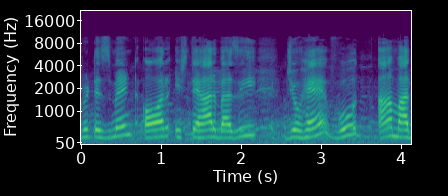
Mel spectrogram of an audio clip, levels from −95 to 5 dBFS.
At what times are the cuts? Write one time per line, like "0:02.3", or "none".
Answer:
none

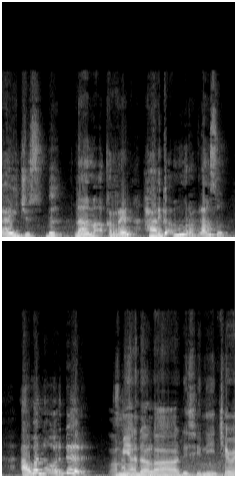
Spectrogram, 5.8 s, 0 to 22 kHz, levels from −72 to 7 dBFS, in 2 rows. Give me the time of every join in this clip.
0:04.3

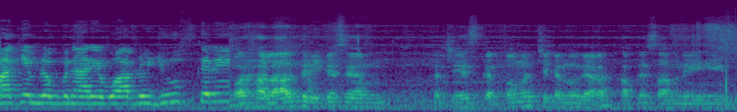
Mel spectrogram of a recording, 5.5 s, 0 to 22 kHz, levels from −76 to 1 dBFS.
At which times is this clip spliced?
0:01.3

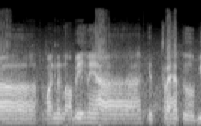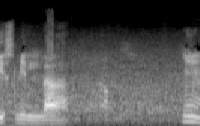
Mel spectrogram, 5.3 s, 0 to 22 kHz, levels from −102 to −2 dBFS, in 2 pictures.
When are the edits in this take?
0:01.9
0:03.7

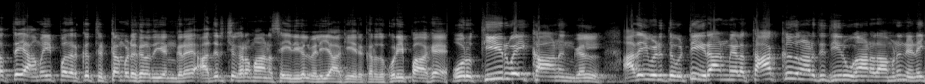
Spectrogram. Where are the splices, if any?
0:04.5

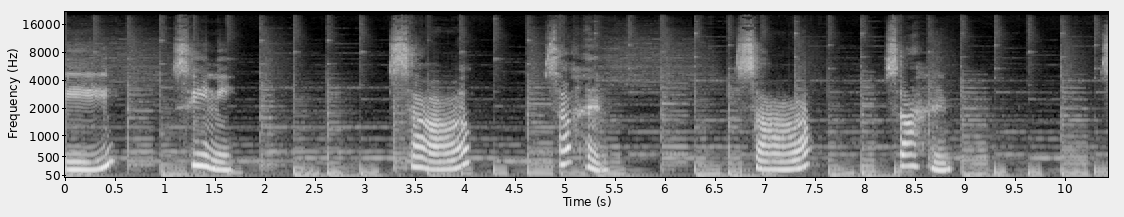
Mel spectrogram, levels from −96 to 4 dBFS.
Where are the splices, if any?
0:01.7
0:03.4

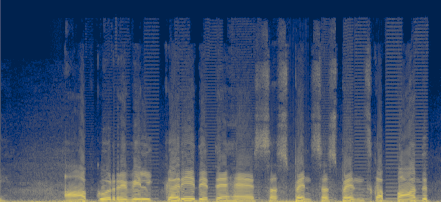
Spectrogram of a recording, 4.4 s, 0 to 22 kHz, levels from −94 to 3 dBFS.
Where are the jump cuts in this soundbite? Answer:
none

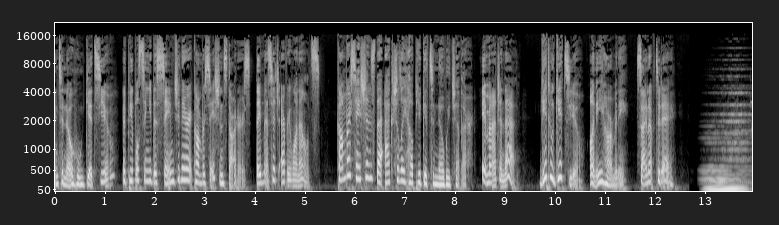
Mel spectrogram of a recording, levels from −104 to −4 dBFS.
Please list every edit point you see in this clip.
0:12.7

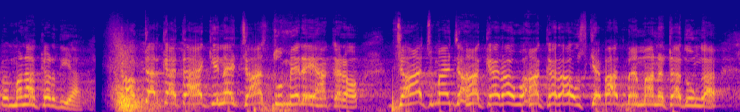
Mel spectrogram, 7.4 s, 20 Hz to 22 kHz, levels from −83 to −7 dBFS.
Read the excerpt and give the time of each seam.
0:01.2

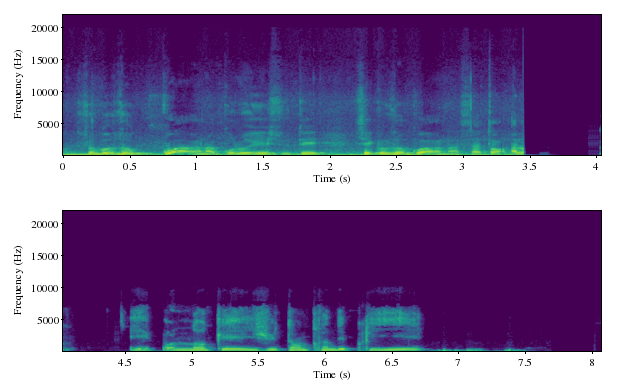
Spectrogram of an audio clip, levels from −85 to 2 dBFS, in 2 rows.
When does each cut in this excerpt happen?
0:03.4

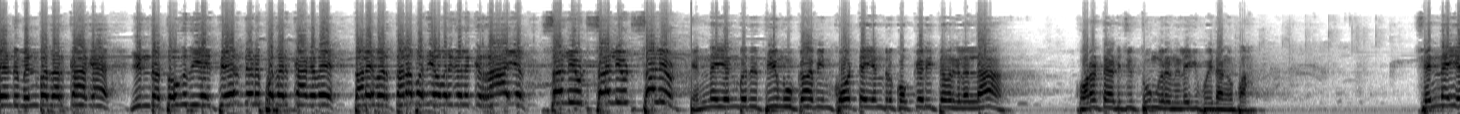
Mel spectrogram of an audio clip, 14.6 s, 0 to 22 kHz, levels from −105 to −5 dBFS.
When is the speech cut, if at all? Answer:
0:06.8

